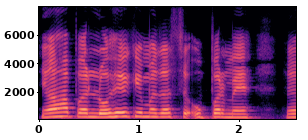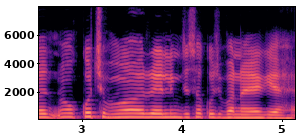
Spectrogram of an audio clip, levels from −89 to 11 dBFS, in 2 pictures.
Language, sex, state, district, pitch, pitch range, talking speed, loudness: Hindi, female, Jharkhand, Garhwa, 250 Hz, 235-265 Hz, 175 wpm, -14 LUFS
